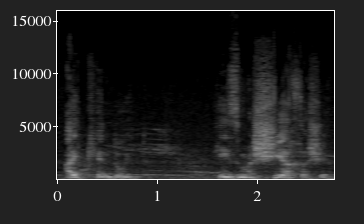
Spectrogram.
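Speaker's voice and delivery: low, soft, inward and certain; quiet resolve. Retold or imitated. David answers his men in a low, soft voice. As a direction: say it to yourself, quietly.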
